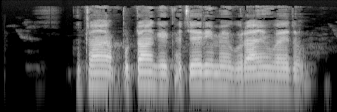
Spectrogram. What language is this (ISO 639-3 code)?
sbn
